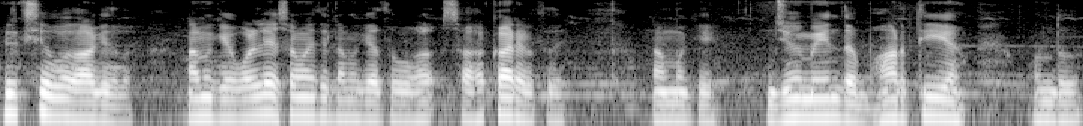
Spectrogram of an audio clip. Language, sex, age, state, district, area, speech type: Kannada, male, 30-45, Karnataka, Koppal, rural, spontaneous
